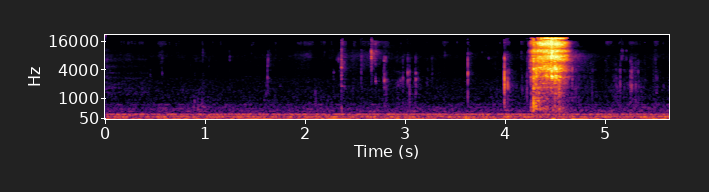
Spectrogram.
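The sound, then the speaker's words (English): A single short slurping sip of a drink, preceded by faint mouth clicks and small handling noises, all over a steady low hum with no talking. “Excuse me while I take a sip of this drink.”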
